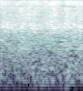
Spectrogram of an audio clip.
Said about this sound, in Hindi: तो ये बारिश हो रही है इस टाइम जो है ना इस्लामाबाद में, बहुत ही तेज़ और बहुत ही ज़्यादा हवा भी चल रही है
